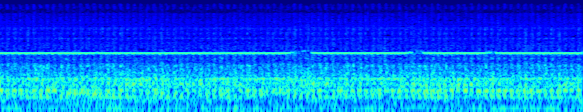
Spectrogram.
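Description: Baby Lock Flare embroidery machine stitching in the hoop: a rapid, steady chatter of needle strikes over a constant high whine that blips briefly in pitch twice.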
